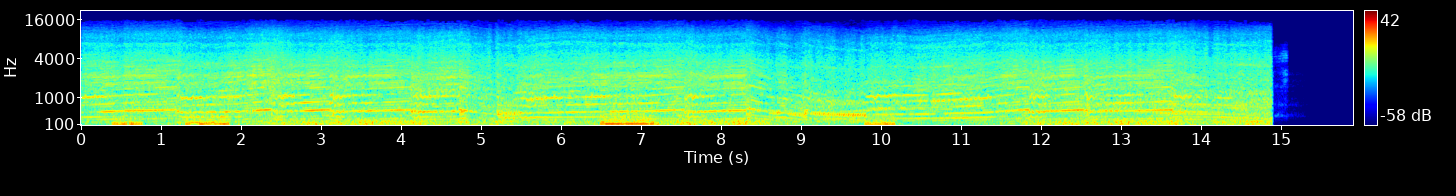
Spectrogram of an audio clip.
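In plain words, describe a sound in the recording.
A racing car engine roars at high revs, rising and falling through gear changes.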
